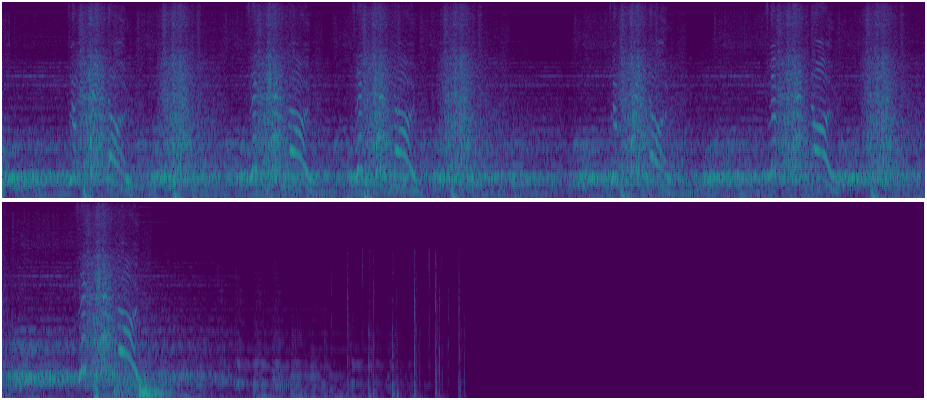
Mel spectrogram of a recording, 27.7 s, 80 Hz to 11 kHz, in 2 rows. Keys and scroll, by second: 0.0-1.4 typing, 4.0-5.1 typing, 6.8 typing, 7.8-8.6 typing, 13.8 typing, 15.5-21.2 typing.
